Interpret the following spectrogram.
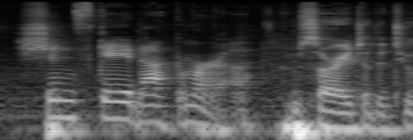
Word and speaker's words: Shinsuke Nakamura: we did this because I pronounced his name wrong it's shinsuke Nakamura I'm sorry to the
